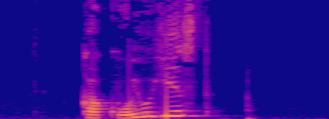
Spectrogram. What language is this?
Mari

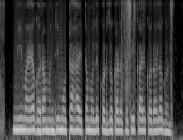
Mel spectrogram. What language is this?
Marathi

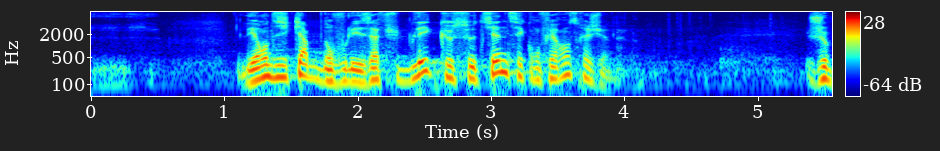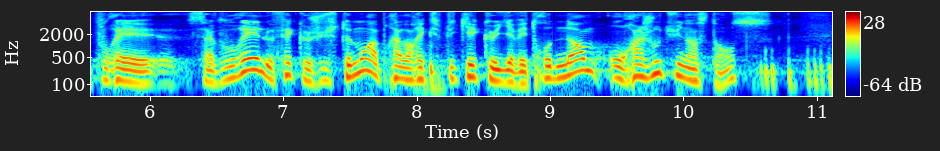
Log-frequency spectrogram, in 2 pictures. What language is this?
French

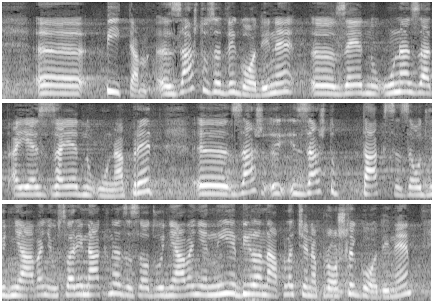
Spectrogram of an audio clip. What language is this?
Serbian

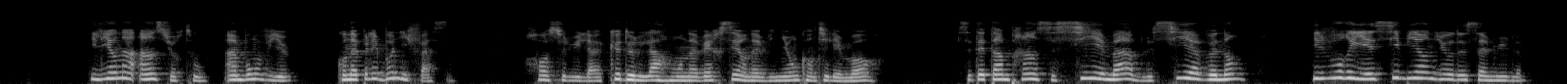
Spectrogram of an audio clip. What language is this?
French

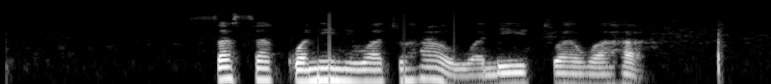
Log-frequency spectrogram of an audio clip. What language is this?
Swahili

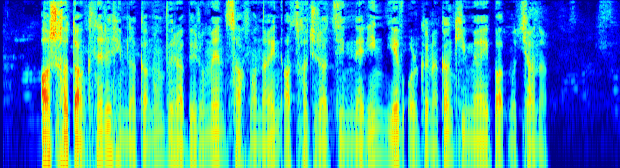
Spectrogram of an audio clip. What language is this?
Armenian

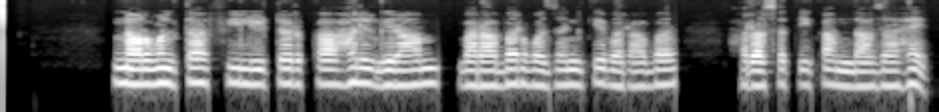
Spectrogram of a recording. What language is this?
Urdu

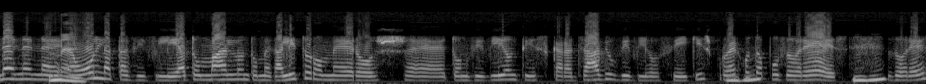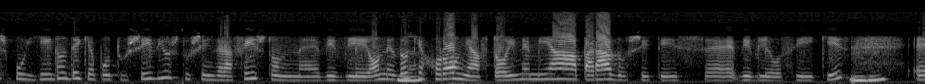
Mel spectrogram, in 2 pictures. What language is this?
Greek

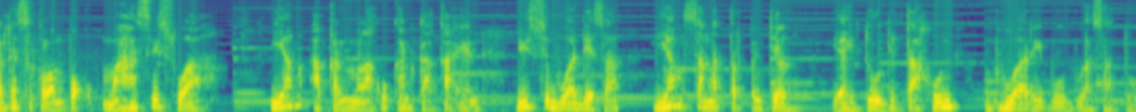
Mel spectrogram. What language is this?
Indonesian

